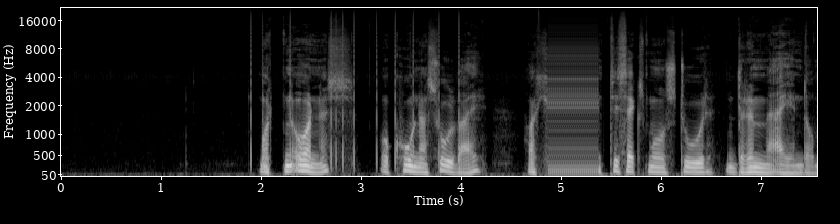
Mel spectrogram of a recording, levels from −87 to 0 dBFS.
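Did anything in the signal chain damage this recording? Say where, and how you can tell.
Yes, in two places. From 1.90 to 3.99 s there's a train of clicks: about ten pulses, roughly 5.3 per second, unevenly spaced and peaking about 10 dB above the speech. That's likely interference from nearby gear or a struggling interface getting into the analogue wiring.

At 4.88 s there's a system hang loop at the driver or buffer stage. A single 20 ms slice repeats 25 times until 5.38 s, so you get a steady 50 Hz buzz where the speech should be. The system froze while the hardware kept cycling one ring buffer, and about half a second of audio is lost.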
